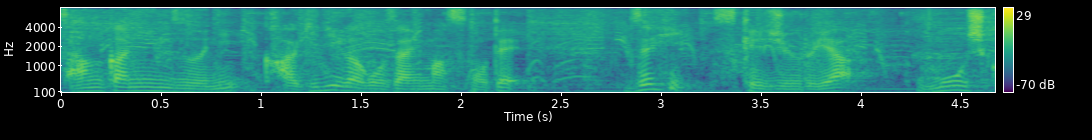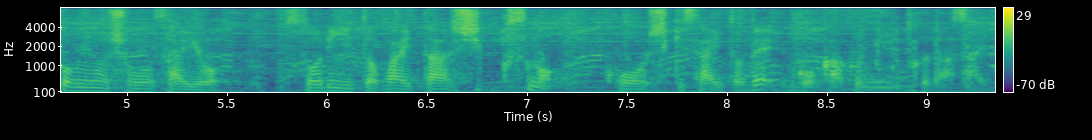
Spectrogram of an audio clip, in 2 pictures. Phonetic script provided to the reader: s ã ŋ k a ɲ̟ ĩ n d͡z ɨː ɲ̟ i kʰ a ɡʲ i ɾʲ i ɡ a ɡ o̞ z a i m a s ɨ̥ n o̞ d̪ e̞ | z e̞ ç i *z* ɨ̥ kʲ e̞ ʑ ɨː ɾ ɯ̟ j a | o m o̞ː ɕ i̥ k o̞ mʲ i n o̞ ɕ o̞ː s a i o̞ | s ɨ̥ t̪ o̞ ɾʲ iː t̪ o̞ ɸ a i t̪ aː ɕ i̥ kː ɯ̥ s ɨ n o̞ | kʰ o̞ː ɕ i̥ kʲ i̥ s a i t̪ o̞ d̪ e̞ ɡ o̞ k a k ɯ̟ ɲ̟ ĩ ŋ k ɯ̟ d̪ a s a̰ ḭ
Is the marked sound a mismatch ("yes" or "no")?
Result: yes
